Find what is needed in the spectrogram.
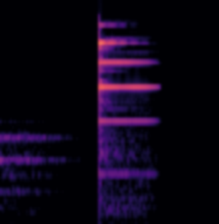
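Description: The last of the outro music fades away in the first half-second; then, about a second in, a single bright bell ding rings briefly and cuts off. It is the notification-bell chime of a subscribe-button animation.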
